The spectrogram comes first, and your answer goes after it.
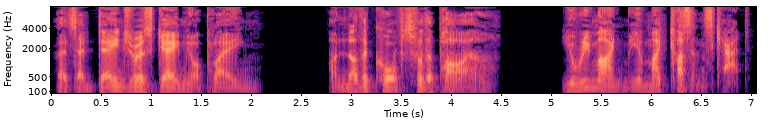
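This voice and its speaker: A gruff dark elf for a fantasy game, his voice raspy and forceful. He is suspicious and curt, with a sneering edge and pitch that swings widely from line to line. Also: huge pitch swings, unhurried, dry recording, studio quality, heavily acted. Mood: menacing, cold. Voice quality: gravelly, raspy. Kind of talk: video game character barks.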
